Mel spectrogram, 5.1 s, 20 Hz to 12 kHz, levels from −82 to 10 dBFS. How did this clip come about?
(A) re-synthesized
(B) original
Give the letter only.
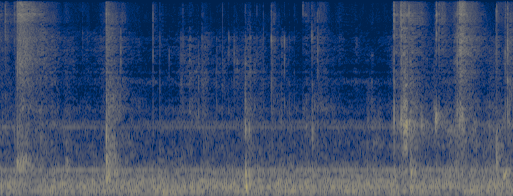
A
